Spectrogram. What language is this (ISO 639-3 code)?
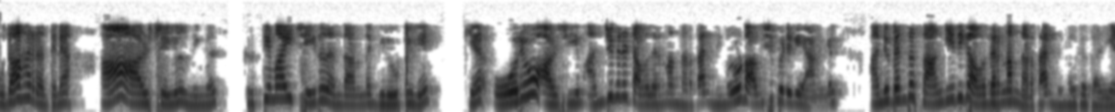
mal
